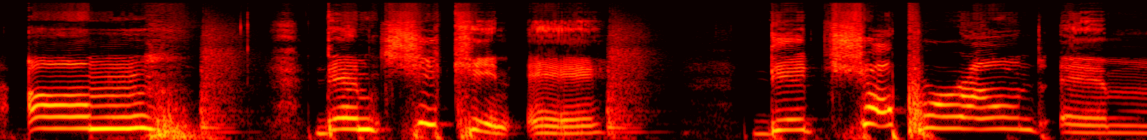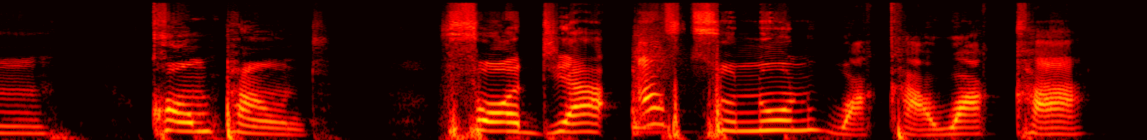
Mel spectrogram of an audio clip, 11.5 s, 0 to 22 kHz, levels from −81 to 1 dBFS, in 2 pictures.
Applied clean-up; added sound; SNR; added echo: none; Snare drum; 17 dB; none.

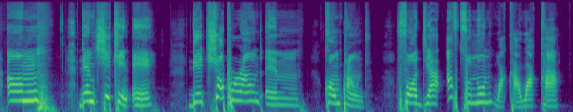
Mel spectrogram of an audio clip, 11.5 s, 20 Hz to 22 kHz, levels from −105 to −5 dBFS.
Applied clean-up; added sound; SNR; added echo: none; none; none; none.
